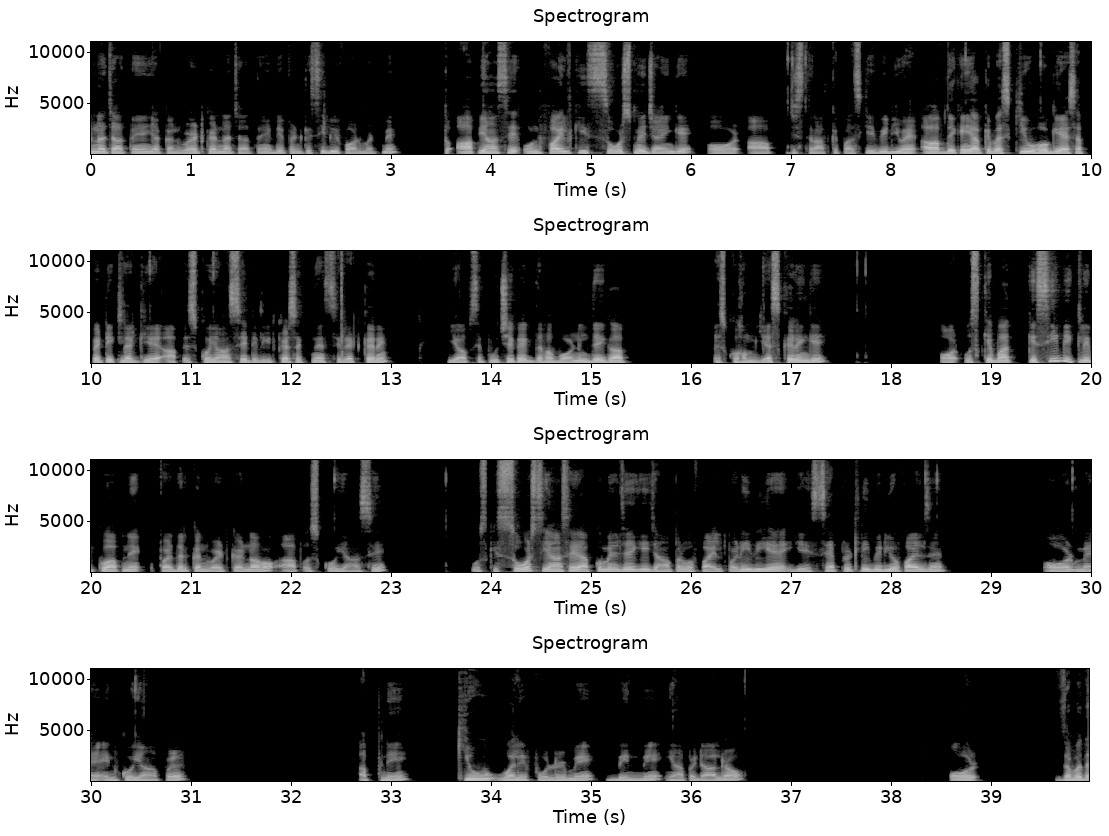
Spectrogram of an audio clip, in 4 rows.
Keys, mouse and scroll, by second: 6.9-17.6 drag, 17.9 click, 22.3-25.8 drag, 28.3 click, 28.7-29.8 scroll down 1, 29.8-32.8 drag, 32.8-33.2 scroll down 1, 36.4-39.9 drag.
